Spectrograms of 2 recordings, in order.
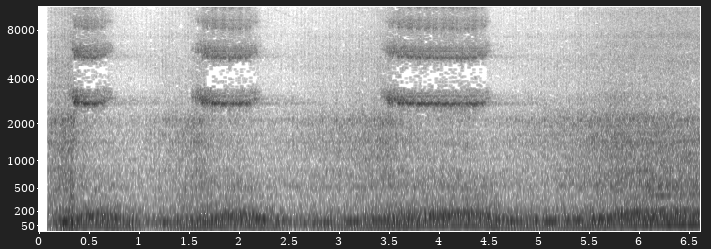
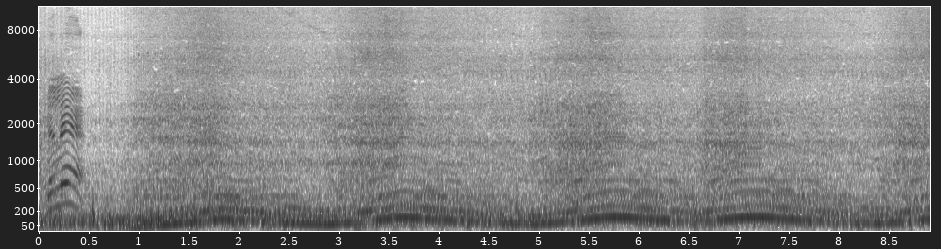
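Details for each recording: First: Mitsubishi Pajero Full 3.2 4M41 diesel at idle: shrill whistling squeals in three bursts from slipping AC and alternator accessory belts, before the external belts are replaced. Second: Mitsubishi Pajero Full 3.2 diesel 4M41 after replacing external accessory belts (AC and alternator) that were squealing: revs up and down repeatedly, note rising and falling cleanly with no belt squeal; running normal.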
